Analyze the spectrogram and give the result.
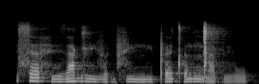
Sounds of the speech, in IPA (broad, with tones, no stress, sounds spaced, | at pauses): s ɜ˦˨ h ʉ˨ ð a˦ ɡ ɣ y˨ β ə˨ ɡ f y˦˨ m y˨ pʼ œ˦ tʼ ə˦ m ŋ͡ǀ a˨ p ʉ˨ w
